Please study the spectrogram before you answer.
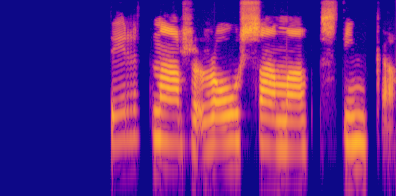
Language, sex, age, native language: Icelandic, male, 8, Icelandic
